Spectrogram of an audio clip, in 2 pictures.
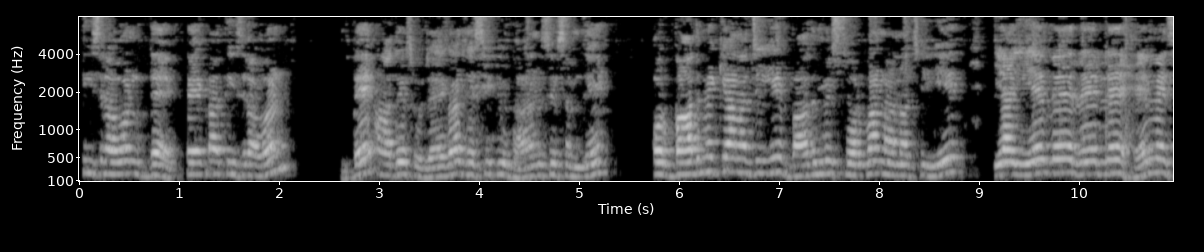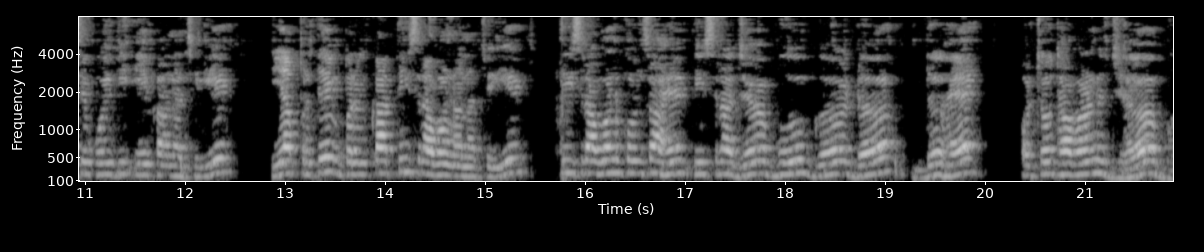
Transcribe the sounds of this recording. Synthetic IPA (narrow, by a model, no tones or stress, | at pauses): t̪iːsɾaʋənb̪ɛːpɛ̃ːkat̪iːs̬ɾaʋən | bɛːʔaːd̪eːʃɦod͡ʒaːeːɡad͡ʒɛːsikiʊd̪ʱaːɾəɳsesəmd͡ʒʱẽ | ɔːɾbaːd̪mẽkjaaːnat͡ʃaːɦiebaːd̪mẽswəɾbənaːnat͡ʃaːɦie | jajeʋɛːʋɛːlɛɦɛʋɛ̃ːsekoːibʱiʔeːkaːnat͡ʃaːɦie | japɾət̪jeːkʰbəɾəɡkat̪iːsɾawənaːnat͡ʃaːɦie | t̪iːsɾaʋənkɔ̃ːnsaɦɛt̪iːsɾad͡ʒəbɡəɖəɖəɦɛ | ɔːɾt͡ʃɔːt̪ʰawənd͡ʒəb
